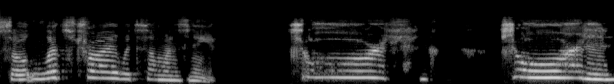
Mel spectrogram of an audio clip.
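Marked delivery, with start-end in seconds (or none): 2.9-6.2 whispered, higher pitch. Showing how to hear the accented syllable with the whisper trick: whispering the name Jordan. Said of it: "I'm doing it to whisper".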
